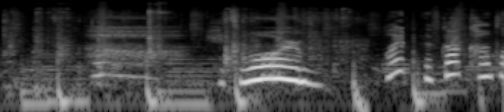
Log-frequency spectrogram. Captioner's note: gasping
